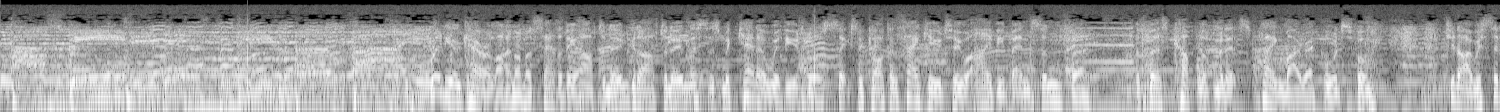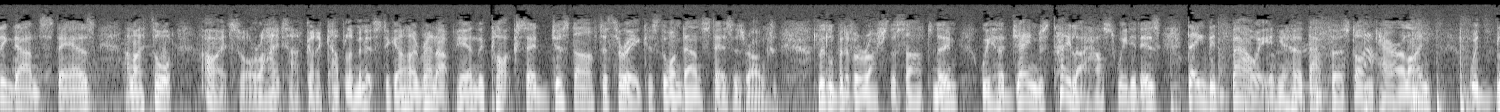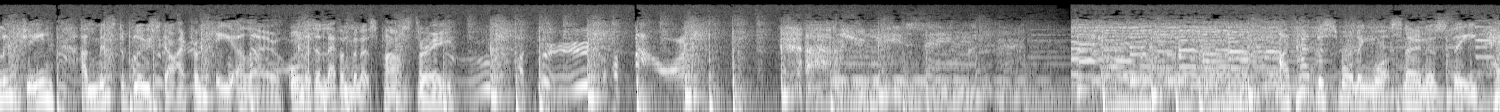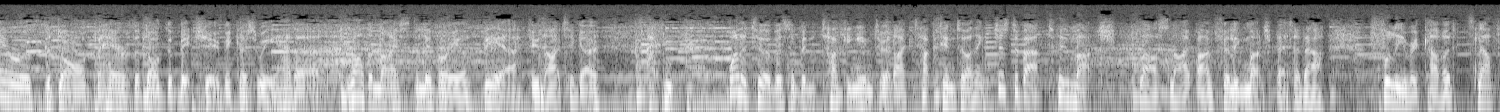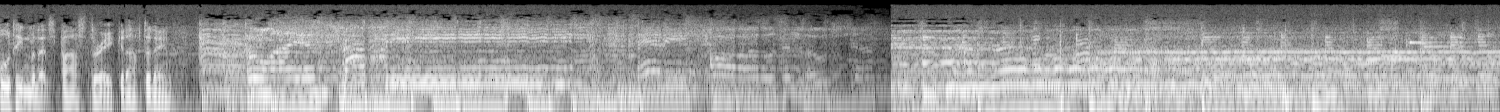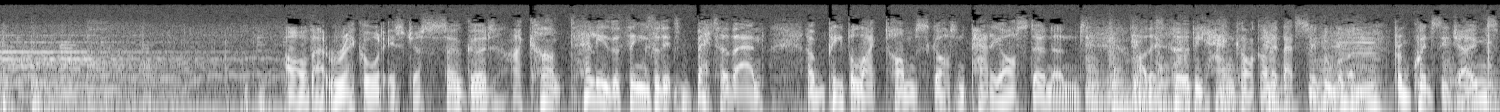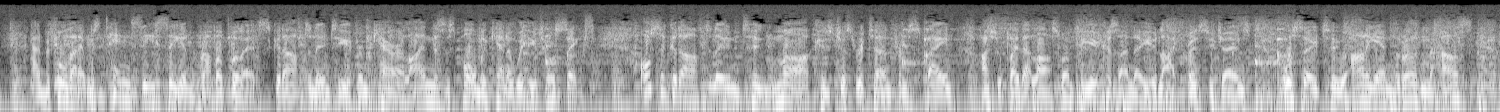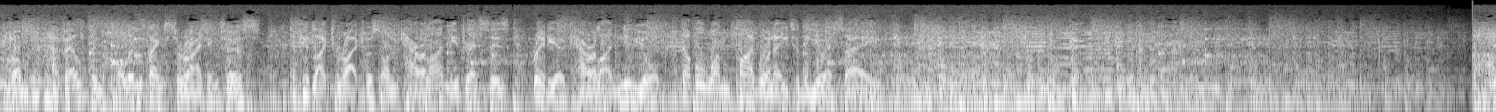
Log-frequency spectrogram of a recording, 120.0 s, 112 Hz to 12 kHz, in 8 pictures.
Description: click to hear audio Paul McKenna on the afternoon show on Caroline International, 13th October 1984.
